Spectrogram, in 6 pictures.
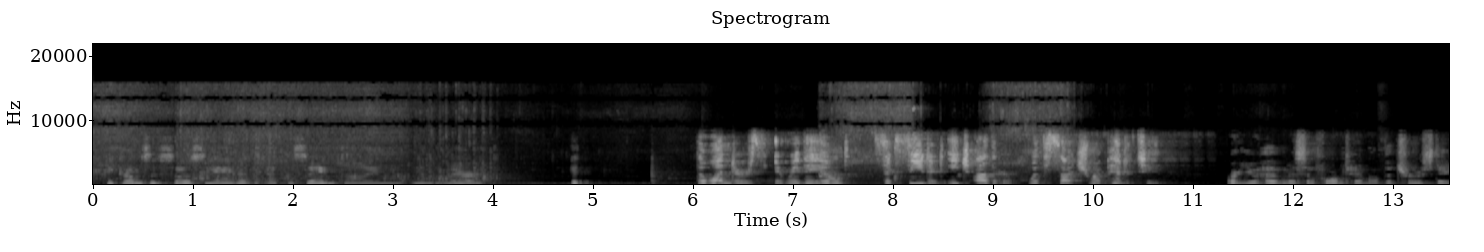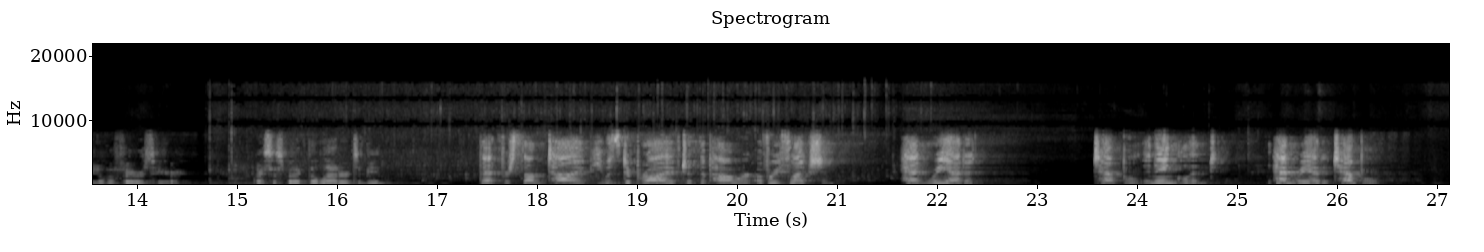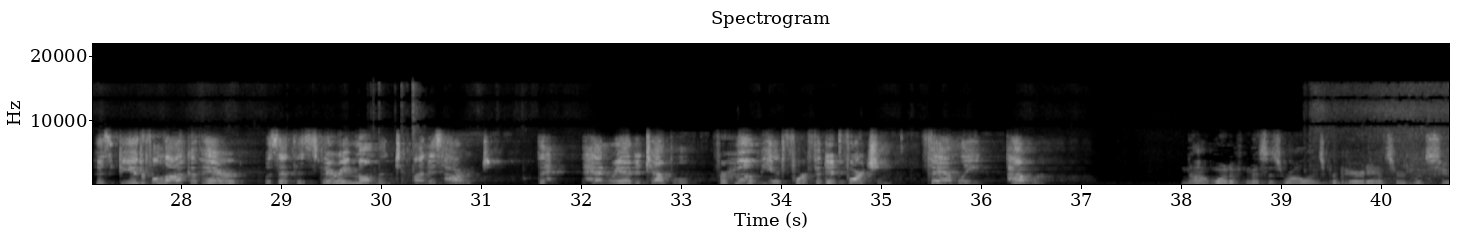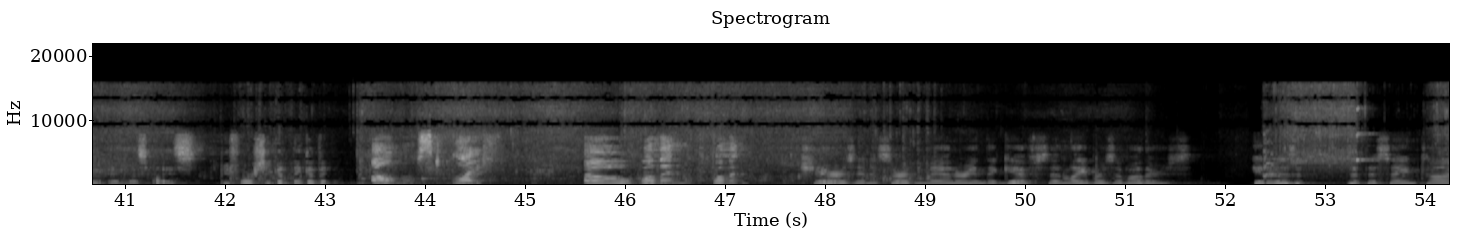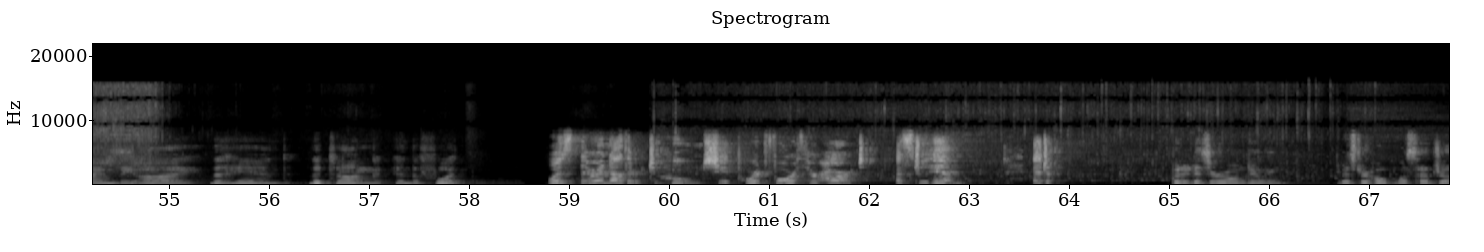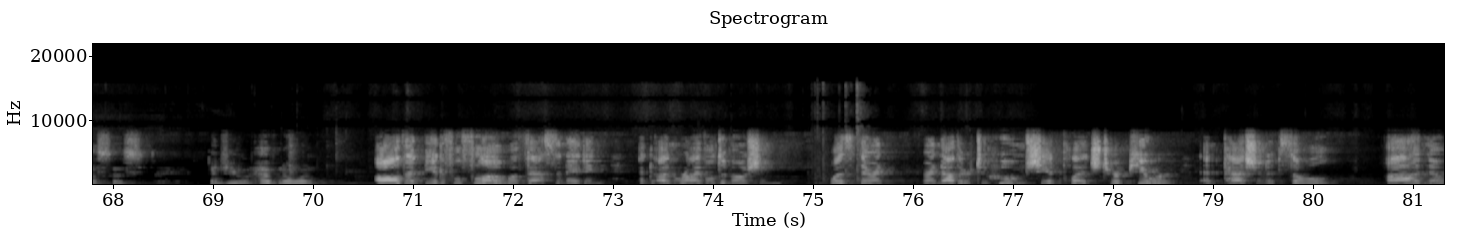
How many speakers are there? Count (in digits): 3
